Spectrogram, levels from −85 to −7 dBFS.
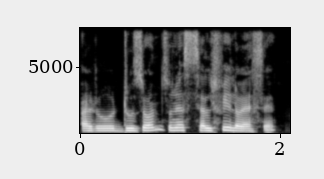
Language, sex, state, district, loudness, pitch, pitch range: Assamese, female, Assam, Kamrup Metropolitan, -14 LUFS, 190 Hz, 180-210 Hz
